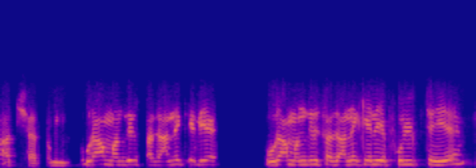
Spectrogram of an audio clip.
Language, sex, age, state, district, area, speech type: Hindi, male, 45-60, Uttar Pradesh, Ghazipur, rural, conversation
